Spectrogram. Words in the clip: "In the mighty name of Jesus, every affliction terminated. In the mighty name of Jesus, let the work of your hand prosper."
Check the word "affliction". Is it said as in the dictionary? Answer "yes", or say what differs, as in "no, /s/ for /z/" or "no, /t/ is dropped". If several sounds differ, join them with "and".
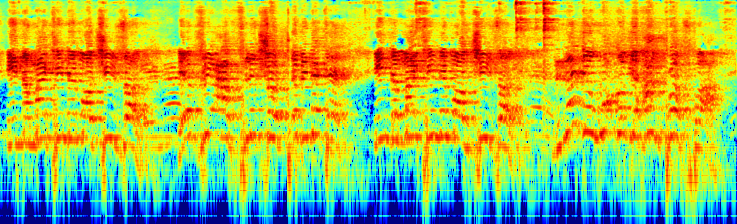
yes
